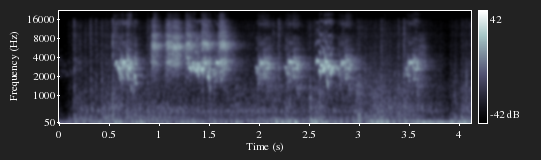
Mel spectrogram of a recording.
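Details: Happy pet budgerigars at play with a new toy, a busy run of scratchy chirps and chatter together with a rustling, flapping sound.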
